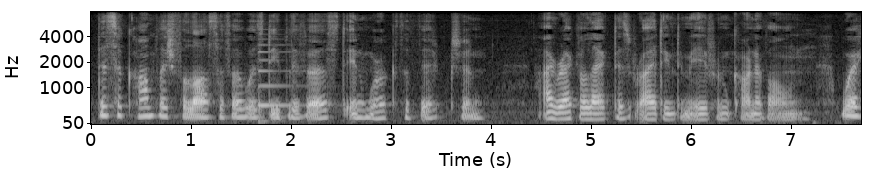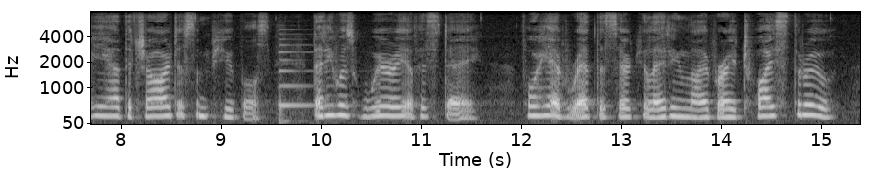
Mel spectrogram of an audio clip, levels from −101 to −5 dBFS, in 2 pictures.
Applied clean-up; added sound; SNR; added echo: none; Piano; 15 dB; none.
